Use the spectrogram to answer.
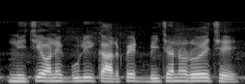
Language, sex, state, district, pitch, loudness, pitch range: Bengali, male, West Bengal, Alipurduar, 155 Hz, -17 LUFS, 145-160 Hz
